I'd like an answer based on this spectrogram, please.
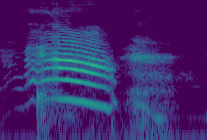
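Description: A single short, voiced wail with a falling pitch, then a breathy trailing sound; a brief infant cry or fuss.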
